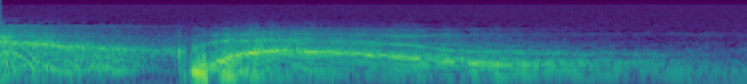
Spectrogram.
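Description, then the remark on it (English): A voice imitates the giant mushroom-cloud explosion of an atom bomb test that opens a monster movie: a loud, droning roar breaks off briefly, then swells into a sliding, moaning tone that slowly fades out over several seconds. “See, you see this giant mushroom explosion. That's the beginning. It opens up with something like this.”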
